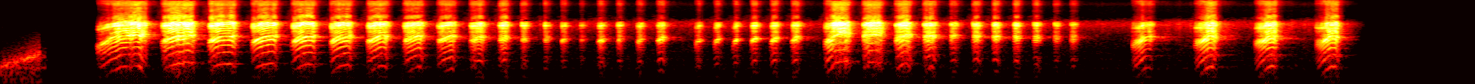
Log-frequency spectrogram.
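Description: A duck quacking in a long, fast run of quacks, about three to four a second, fainter in the middle and loud again later, then four separate quacks near the end.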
